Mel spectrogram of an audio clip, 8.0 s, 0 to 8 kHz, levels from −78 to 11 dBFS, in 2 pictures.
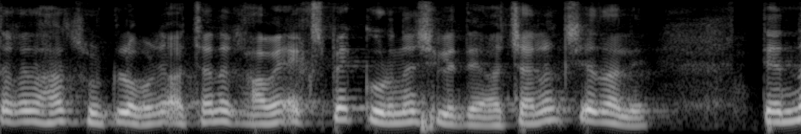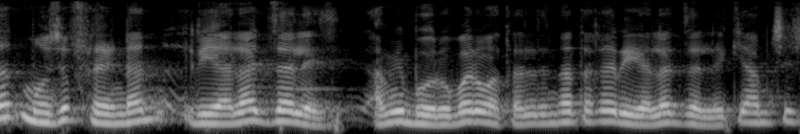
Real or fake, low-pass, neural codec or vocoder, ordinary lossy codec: real; none; none; none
